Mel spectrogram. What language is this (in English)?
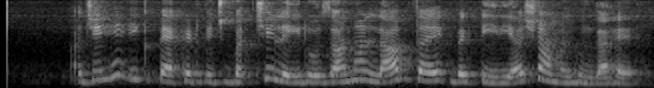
Punjabi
